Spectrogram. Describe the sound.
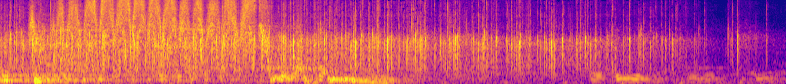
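At a live show in Sevilla, a crowd cheers for a DJ, clapping loudly and steadily throughout, dense applause mixed with cheering and shouting voices, fading slightly toward the end.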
